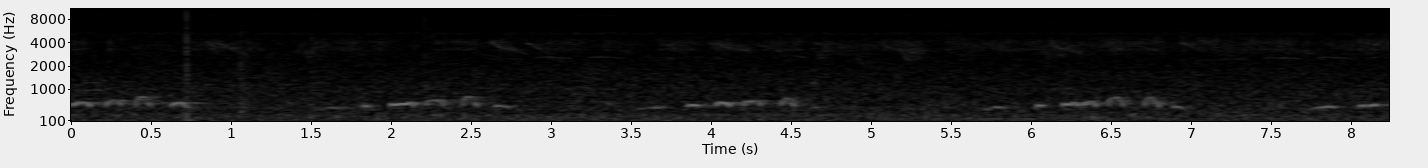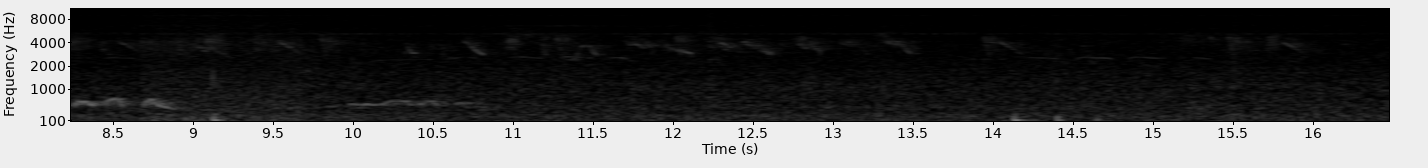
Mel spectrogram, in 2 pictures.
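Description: Faint outdoor birdsong: one bird repeats a short call that rises and falls, six times about every two seconds, stopping about ten seconds in, while many quick high chirps run over it.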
